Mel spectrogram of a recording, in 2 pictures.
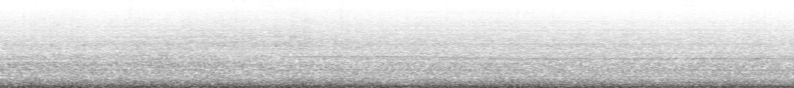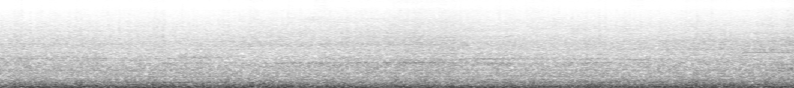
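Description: Tyres roar steadily on a highway, heard from inside a car.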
